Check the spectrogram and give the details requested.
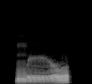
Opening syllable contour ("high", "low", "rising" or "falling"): rising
